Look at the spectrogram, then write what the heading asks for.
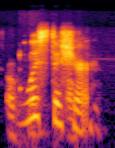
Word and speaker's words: Worcestershire: this word three times and Ken will practice pronouncing and then um Silva will do it ok here we go Worcestershire Worcestershire Worcestershire Worcestershire Worcestershire Worcestershire siavash yes with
